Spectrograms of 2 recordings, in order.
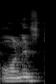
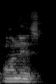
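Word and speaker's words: honest: আমাদের উচ্চারণের উপরে সেটা ডিপেন্ড করে। যেমন এখানে অনেস্ট আছে। অনেস্ট।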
